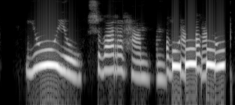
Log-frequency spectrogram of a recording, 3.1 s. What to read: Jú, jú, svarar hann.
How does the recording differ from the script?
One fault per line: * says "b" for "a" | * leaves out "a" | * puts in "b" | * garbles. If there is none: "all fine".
* garbles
